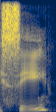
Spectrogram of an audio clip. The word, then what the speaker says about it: See: But when they first introduced her, they said her name was Susie C. And I didn't know until her lower third came up that her last name is spelled S-E-E, like the word C.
